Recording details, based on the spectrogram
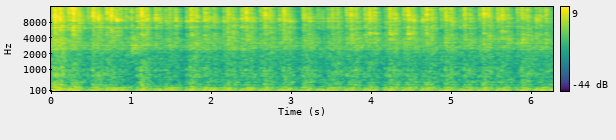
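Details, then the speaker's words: Harley-Davidson XR1200 V-twin after throttle body work and tuning changes to fix cold idle: first cold start, deep even idle with steady loping beat, no hunting, settling cleanly; tuning fixed the cold idle. "you can see there was no uh there was no hunting around it just fired up settled into an idle and didn't mess around after that"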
